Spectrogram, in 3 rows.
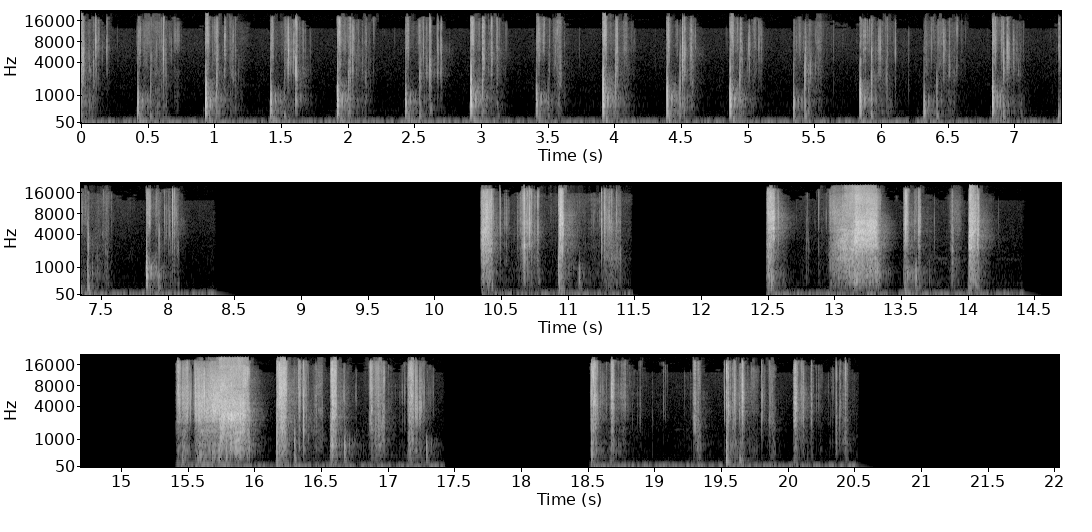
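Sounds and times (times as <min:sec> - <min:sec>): shoe scuffing: 0:00.0 - 0:08.1, 0:15.4 - 0:17.4.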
